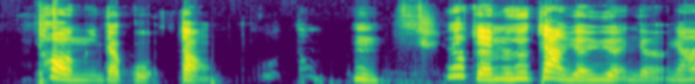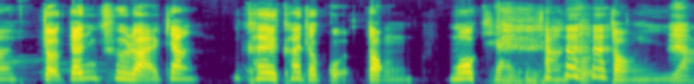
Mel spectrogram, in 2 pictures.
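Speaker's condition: Congenital hearing impairment, congenital cochlear underdevelopment; cochlea missing one turn

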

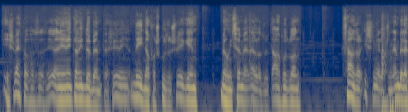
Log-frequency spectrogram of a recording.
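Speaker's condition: Parkinson's disease

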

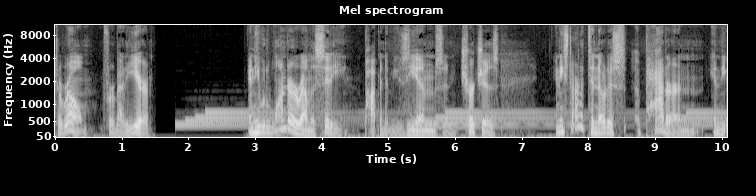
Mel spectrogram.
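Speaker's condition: No condition

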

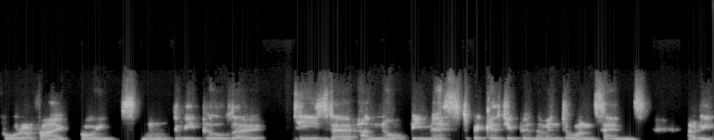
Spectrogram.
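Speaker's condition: Parkinson's disease; deep brain stimulation surgery, two brain implants with controller, lifelong essential tremor, diagnosis took about 15 months; voice going, can no longer sing or do theatre

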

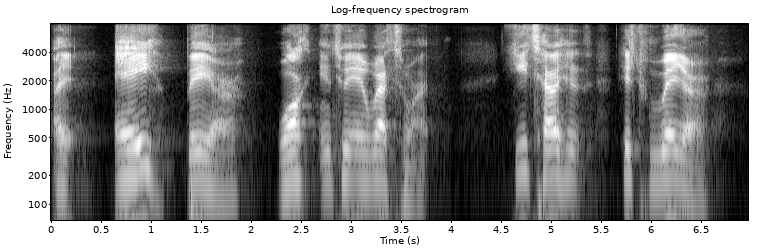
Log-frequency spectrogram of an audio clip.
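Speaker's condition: Down syndrome

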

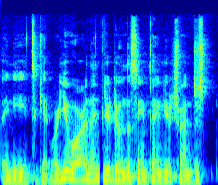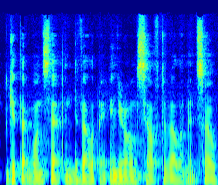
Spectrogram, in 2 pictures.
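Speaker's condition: No condition

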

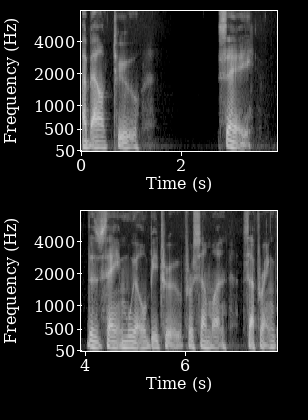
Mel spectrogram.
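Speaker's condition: Spasmodic dysphonia; in Portland

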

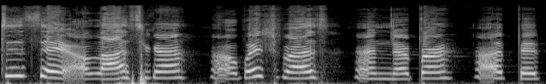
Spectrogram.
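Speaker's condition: ALS; diagnosed at about age 33, quickly progressed to walking with cane, recumbent three-wheel trike pedaled with feet; over 8 years since diagnosis

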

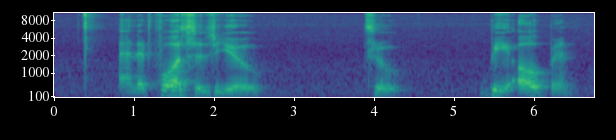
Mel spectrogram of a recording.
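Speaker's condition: Parkinson's disease; followed own path

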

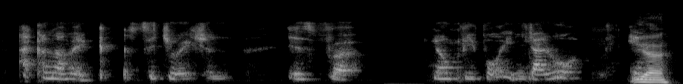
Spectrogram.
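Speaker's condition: Spastic quadriplegic cerebral palsy

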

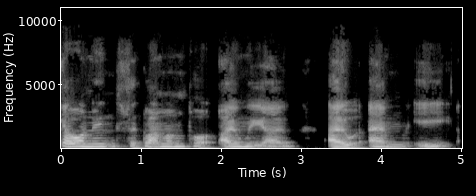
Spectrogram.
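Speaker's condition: Cerebral palsy; uses Omeo wheelchair

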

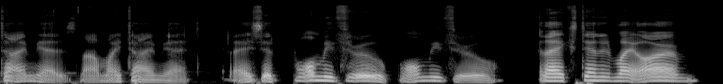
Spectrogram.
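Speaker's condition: Multiple system atrophy; must consciously blink

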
